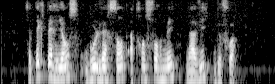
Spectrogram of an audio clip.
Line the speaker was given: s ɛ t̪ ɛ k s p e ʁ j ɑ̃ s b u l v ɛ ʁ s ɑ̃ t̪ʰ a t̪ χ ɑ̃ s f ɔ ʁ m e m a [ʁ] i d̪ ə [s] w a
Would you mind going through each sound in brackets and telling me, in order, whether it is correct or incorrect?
incorrect: v, incorrect: f

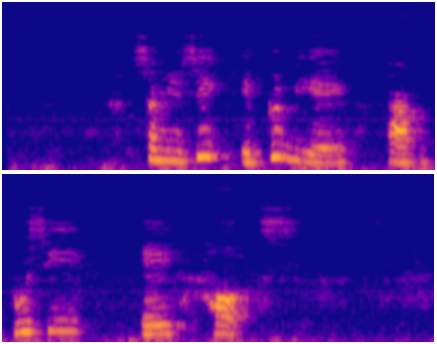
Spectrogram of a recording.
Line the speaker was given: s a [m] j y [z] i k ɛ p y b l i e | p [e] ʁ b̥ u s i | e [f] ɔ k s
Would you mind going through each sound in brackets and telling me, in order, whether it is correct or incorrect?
correct, correct, incorrect: a, incorrect: h

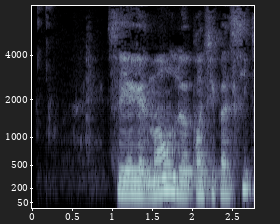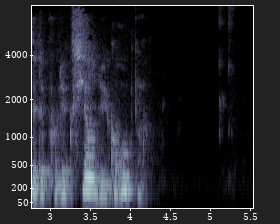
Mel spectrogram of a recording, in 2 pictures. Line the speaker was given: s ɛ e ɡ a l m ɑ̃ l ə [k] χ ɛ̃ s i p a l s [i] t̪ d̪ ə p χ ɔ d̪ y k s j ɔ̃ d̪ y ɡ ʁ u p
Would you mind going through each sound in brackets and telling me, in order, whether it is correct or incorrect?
incorrect: p, correct

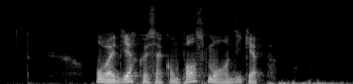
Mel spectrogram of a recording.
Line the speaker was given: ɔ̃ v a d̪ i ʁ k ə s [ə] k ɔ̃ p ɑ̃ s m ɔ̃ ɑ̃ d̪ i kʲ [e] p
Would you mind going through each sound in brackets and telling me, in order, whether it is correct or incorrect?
incorrect: a, incorrect: a

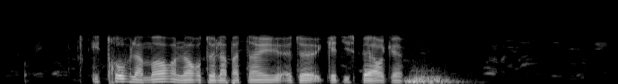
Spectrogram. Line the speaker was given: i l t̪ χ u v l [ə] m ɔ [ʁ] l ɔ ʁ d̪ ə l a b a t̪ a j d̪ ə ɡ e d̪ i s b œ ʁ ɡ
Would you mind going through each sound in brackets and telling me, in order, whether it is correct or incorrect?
incorrect: a, correct

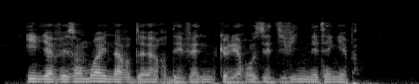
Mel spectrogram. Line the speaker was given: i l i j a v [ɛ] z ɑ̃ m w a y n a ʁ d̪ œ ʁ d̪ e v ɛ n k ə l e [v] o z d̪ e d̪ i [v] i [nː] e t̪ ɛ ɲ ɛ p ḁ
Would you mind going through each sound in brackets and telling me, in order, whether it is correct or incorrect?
correct, incorrect: ʁ, correct, correct

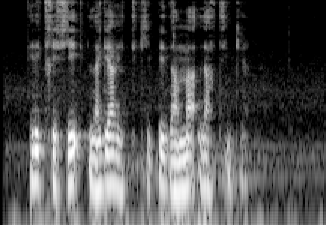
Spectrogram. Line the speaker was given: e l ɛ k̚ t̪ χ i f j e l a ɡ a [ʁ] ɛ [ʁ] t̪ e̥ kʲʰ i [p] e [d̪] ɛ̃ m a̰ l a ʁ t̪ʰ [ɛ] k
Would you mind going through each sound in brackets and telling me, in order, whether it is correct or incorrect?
correct, incorrect: none, correct, correct, incorrect: i

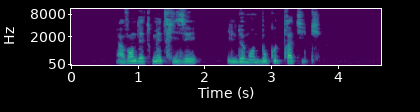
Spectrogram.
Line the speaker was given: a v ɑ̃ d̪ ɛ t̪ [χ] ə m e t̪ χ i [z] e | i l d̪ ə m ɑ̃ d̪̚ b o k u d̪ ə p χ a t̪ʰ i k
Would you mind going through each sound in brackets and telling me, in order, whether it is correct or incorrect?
correct, correct

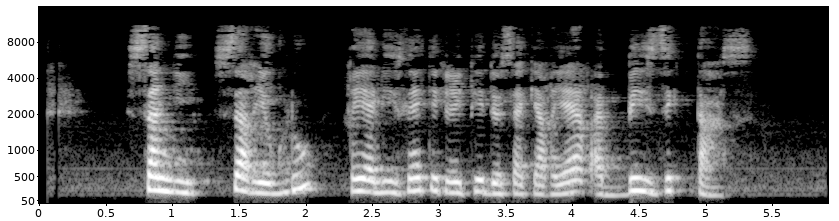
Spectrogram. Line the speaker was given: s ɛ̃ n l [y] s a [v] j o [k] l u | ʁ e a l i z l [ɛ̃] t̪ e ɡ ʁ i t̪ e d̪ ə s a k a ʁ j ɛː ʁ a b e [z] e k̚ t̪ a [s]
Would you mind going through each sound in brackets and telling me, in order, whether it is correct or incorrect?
incorrect: i, incorrect: ʁ, incorrect: ɡ, correct, correct, correct

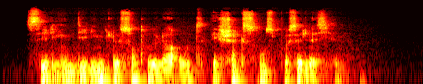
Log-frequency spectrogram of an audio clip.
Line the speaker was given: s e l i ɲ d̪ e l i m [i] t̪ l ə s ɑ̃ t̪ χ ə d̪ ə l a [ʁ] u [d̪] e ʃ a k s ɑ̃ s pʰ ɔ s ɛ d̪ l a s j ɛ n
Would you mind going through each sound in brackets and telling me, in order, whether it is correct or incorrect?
correct, correct, incorrect: t̪

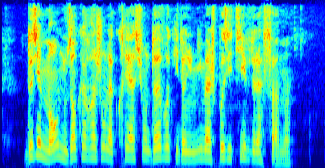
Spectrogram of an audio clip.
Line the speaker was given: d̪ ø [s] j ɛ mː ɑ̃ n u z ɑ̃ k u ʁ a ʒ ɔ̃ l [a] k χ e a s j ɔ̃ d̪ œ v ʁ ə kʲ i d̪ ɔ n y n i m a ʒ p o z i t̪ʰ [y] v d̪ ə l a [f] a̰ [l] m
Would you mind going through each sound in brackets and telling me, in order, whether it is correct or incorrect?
incorrect: z, correct, incorrect: i, correct, incorrect: none

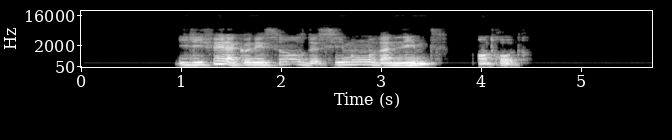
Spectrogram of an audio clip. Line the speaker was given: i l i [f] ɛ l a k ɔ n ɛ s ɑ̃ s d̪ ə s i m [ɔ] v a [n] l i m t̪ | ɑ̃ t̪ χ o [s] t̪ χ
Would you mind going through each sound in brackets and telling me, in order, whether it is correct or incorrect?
correct, incorrect: ɔ̃, correct, incorrect: none

